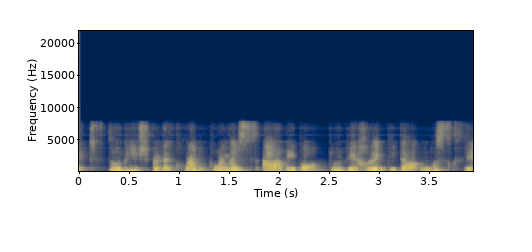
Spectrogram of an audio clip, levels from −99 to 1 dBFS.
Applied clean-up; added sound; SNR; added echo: neural mask model DeepFilterNet 3.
